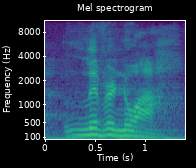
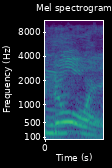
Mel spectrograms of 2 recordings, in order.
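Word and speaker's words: Livernois: Jimmy, how do you pronounce this word? I would probably say uh liver noir.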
